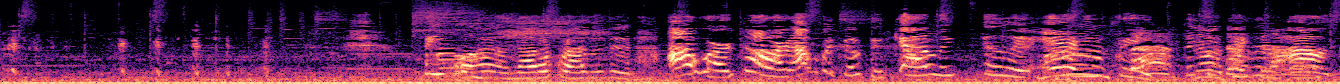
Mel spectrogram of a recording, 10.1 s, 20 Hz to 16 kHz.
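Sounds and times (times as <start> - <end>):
women laughing: 0.0 - 2.9
car cabin rumble: 0.0 - 10.0.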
